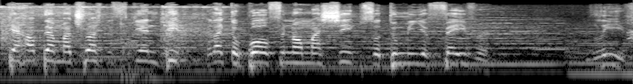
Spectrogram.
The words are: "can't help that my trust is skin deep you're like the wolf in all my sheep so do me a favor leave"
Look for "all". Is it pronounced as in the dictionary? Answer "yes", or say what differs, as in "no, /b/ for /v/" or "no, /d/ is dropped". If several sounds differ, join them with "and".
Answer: no, /n/ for /l/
